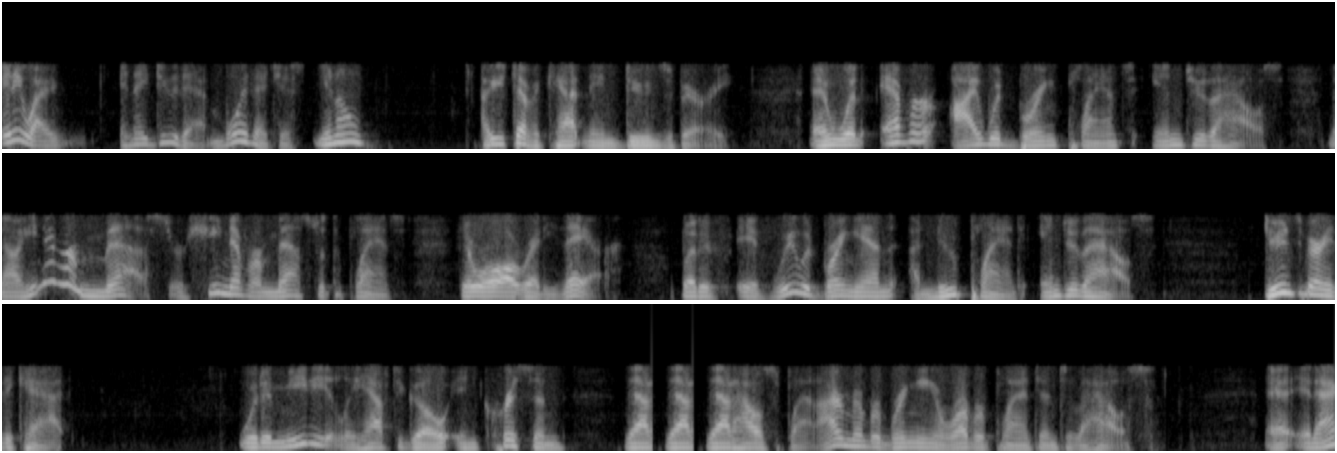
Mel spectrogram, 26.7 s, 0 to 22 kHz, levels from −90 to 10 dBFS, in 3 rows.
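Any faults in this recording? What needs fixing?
Tandem speech coding runs through the whole clip. The audio passes an AMR-NB 12.2 kbit/s coder, a G.711 mu-law link and then a CVSD 64 kbit/s coder, so it is decoded and re-encoded at each border, and each coder builds on the previous one's damage. The result is rough, muffled and warbly, with nothing above 3.8 kHz. A single narrowband codec would share that bandwidth limit, but its grain would not be layered like this. To prevent it, keep the call in one codec end to end or transcode only once.

A CD stuck on one turn appears from 22.1 to 22.65 s, between "go and christen that" and "house plant I remember". A scratch sends the laser back so that a 272 ms slice repeats twice, with a brief mute at each jump. Its identical, evenly timed repeats set it apart from network dropouts, which conceal or gap irregularly. To prevent it, clean or replace the disc, or rip it with error-checking before use.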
